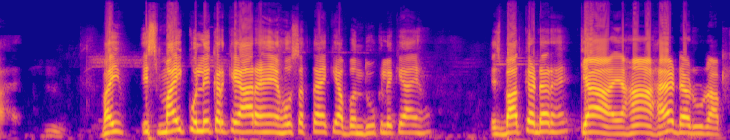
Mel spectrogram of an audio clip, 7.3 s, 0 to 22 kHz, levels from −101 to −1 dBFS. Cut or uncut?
cut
